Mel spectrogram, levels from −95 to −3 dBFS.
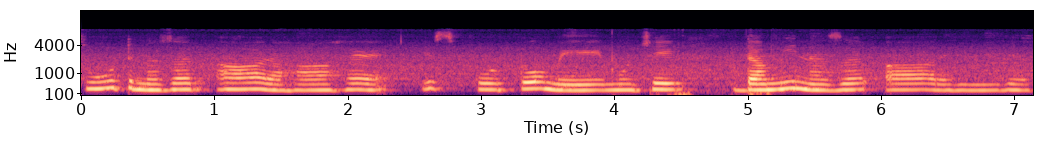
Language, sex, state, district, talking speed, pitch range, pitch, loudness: Hindi, female, Madhya Pradesh, Umaria, 115 wpm, 215-240 Hz, 230 Hz, -17 LUFS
